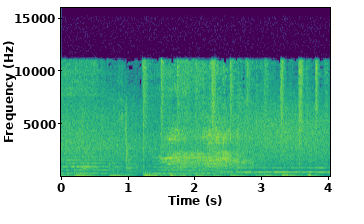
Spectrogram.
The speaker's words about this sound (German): Sein Pferd schnaubte leise und blies warm Odem in die eiskalte Luft.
